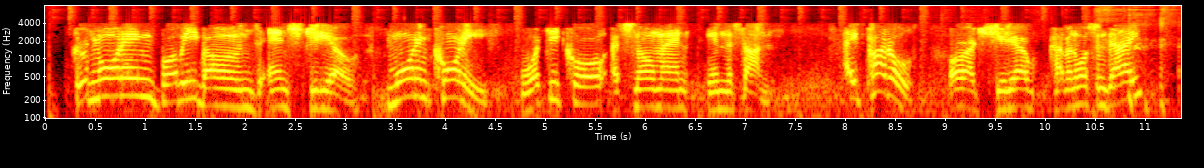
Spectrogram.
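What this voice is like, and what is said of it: Australian accent. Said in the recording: “left us a voicemail from Brisbane, Australia. ... Funnier with an accent.”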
